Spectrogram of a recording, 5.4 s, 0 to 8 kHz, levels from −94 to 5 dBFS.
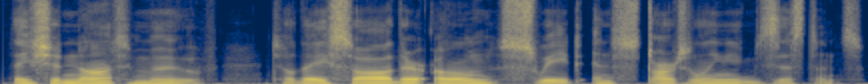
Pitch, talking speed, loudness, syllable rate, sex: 115 Hz, 145 wpm, -17 LUFS, 3.5 syllables/s, male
